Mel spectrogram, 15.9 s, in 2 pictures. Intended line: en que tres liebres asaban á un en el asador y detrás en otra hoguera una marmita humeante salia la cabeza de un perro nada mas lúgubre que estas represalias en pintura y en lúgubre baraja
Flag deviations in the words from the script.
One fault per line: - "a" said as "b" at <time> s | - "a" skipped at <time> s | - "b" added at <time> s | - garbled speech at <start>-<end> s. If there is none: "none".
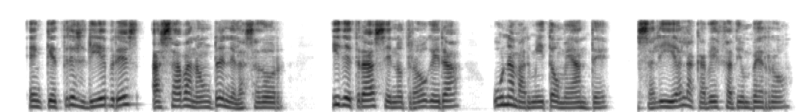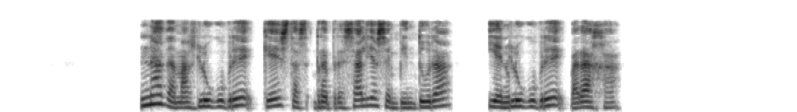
none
